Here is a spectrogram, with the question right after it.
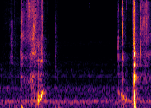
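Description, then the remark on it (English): A voice imitates a pickle jar lid popping open: a few soft mouth clicks and rustles, a pause, then one sharp, brief pop near the end. No talking. “And you open the jar of pickles.”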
